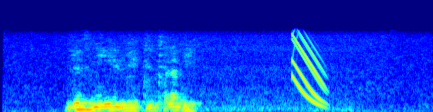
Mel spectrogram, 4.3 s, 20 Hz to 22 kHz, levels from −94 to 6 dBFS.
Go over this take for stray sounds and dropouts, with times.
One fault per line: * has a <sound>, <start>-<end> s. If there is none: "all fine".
* has a chirp, 2.9-3.3 s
